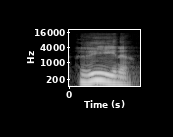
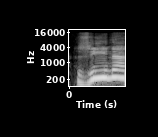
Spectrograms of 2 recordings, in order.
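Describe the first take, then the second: First: जीना as dheena, tongue tip between the teeth, softly; correct soft dh. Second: जीना with a plain buzzing z; wrong z. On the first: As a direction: say जीना with the th of "this", softer. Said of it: "जी नहीं". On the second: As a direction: say जीना as zeena. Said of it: "नहीं". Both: Shown as a demonstration.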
